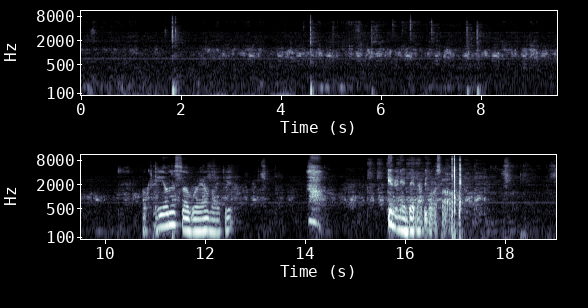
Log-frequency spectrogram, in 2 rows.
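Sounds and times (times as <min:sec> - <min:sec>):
faint steady hum: 0:00.0 - 0:19.0
mouse and keyboard clicks: 0:01.6 - 0:02.0, 0:04.0 - 0:09.1, 0:16.9 - 0:19.0.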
